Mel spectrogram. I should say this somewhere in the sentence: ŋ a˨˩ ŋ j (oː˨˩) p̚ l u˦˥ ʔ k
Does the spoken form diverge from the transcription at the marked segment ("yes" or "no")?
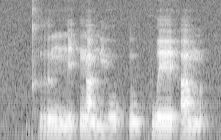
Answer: no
